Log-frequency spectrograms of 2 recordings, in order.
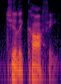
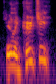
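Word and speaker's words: Chillicothe: actually it's actually spelled chili coochi but it's pronounced chili coffee chili coochie little spicy huh chil chili coochie it's Chile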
